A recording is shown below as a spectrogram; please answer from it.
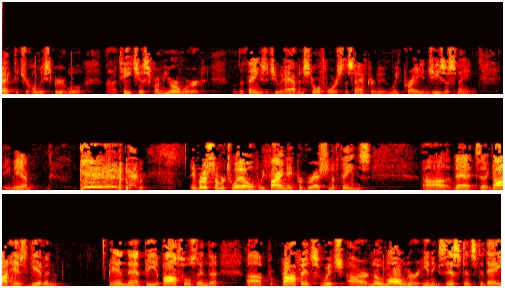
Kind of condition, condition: setting, large echoing room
